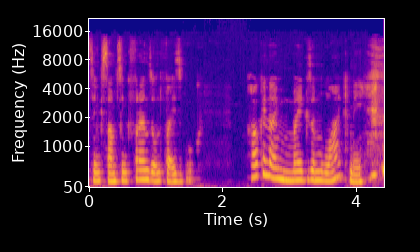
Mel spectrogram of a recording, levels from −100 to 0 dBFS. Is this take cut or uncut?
uncut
